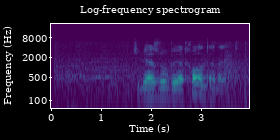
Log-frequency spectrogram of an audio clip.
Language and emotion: Russian, neutral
